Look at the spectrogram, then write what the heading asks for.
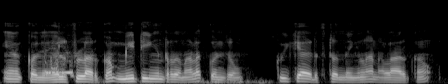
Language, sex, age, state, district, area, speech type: Tamil, female, 18-30, Tamil Nadu, Dharmapuri, urban, spontaneous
